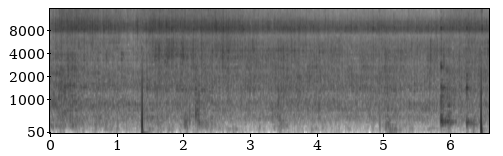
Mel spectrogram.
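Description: Thinly sliced potatoes fry in a pan with a steady, close sizzle, broken by a few sharp clicks of a spatula against the pan.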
